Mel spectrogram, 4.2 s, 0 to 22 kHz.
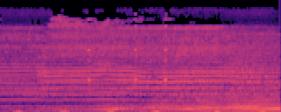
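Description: Skydio 2 drone hovering, its propellers giving a steady, many-toned whine. In the second half a lower vehicle drone swells and grows louder, as of a car approaching.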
